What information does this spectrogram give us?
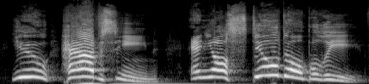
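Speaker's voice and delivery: loud, slow, high-pitched delivery.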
